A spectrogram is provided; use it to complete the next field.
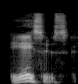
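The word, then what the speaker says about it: Ἰησοῦς: And it's why a century later, as knowledge of Aramaic and Hebrew pronunciation vanished, Yeshua is now known as his name was pronounced in Greek, Iēsous.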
